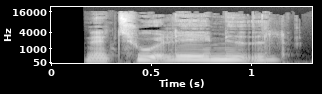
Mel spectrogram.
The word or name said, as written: naturlægemiddel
